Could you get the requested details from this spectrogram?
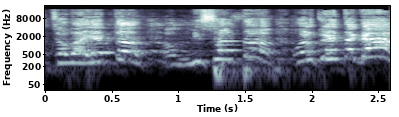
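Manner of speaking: booming high preacher's cry to the crowd; fiery rally orator; preaching at full force. Acted. Preaching climax.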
